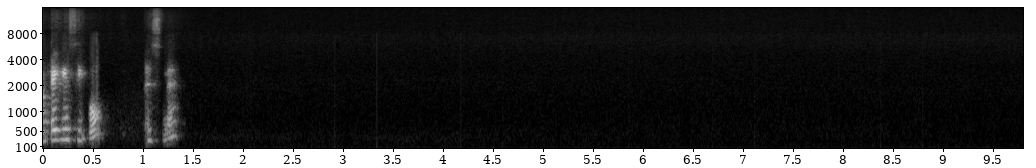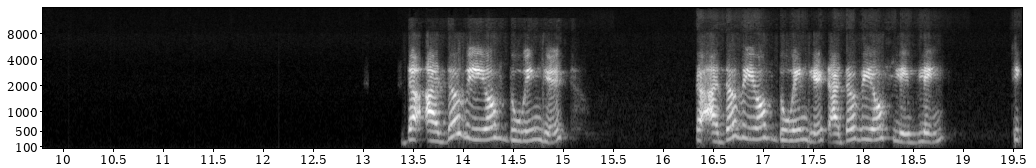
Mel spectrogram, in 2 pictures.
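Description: A young woman speaks calmly through a computer microphone, in pauses.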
